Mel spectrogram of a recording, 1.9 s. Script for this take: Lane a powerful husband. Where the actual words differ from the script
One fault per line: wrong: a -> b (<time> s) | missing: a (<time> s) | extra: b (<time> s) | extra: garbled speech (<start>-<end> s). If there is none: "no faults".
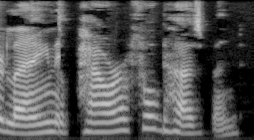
no faults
